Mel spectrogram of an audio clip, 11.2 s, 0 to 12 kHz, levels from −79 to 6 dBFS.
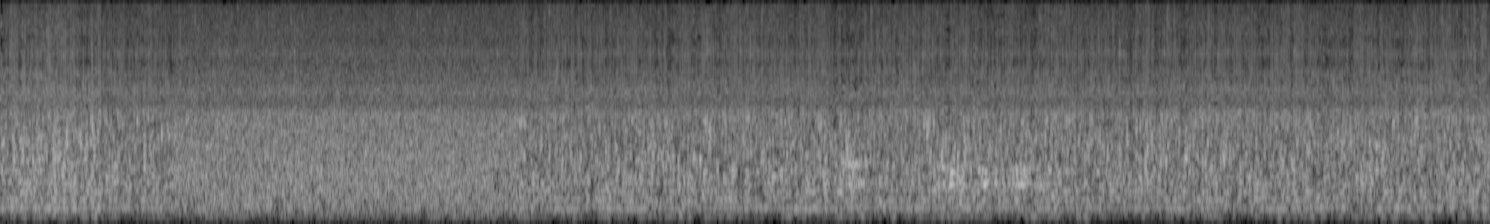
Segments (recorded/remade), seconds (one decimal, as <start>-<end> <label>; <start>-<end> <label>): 0.0-1.3 remade; 1.3-3.9 recorded; 3.9-11.2 remade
